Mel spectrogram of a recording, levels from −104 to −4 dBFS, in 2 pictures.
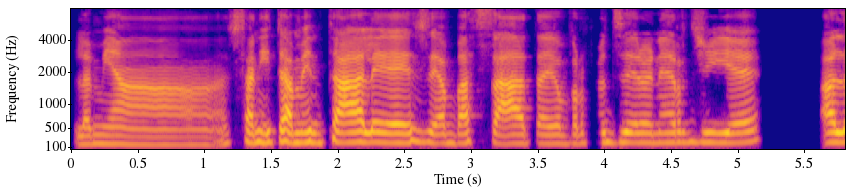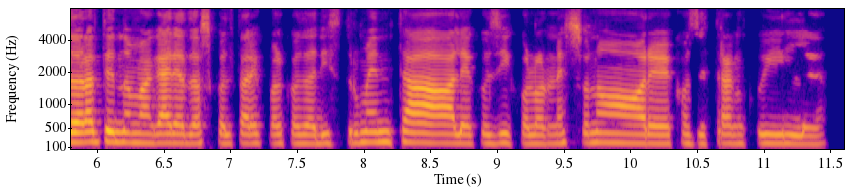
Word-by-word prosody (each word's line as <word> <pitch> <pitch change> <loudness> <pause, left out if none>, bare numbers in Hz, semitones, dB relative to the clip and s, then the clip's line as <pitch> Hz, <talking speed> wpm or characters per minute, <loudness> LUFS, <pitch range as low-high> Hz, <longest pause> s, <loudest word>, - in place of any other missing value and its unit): la 170 0 -4
mia 160 -3 -3
sanità 205 +2 +3
mentale 205 0 +5
si 215 -1 -5
è - - +1
abbassata 190 -1 +2
e 180 - -1
ho 180 - -6
proprio 195 +3 -7
0 200 0 0
energie, 205 +2 -1 0.5
allora 210 +1 +6
tendo 210 -2 -1
magari 195 0 -2
ad 190 -1 -5
ascoltare 185 0 -7
qualcosa 185 -1 -9
di 185 +2 -8
strumentale, 200 -2 0
così, 190 0 -8
colonne 180 +1 -9
sonore, 195 -2 -3
cose 185 -1 -13
tranquille. 185 -1 -8
195 Hz, 130 wpm, -23 LUFS, 185-205 Hz, 0.5 s, allora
